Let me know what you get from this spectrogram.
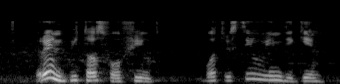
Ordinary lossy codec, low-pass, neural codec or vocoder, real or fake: none; none; none; real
